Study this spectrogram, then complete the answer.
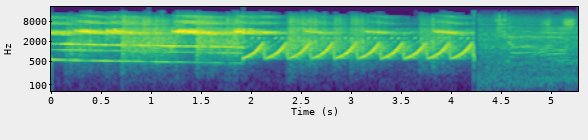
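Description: A siren wails from an emergency vehicle.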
